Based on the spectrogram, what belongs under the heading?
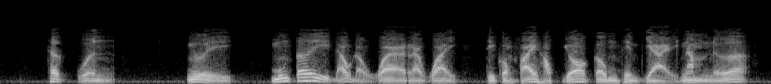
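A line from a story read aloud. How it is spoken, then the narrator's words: Cold scoffing. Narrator (Vietnamese): Hoàng Dược Sư cười nhạt một tiếng, nói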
